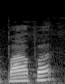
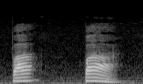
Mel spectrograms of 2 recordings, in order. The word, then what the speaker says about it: Papa: O P, que antigamente em 54 era Paris, passou para Papa e permaneceu com o segundo teste como pá, pá.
